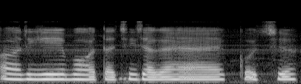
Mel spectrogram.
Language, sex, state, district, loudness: Hindi, female, Chhattisgarh, Raipur, -14 LUFS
